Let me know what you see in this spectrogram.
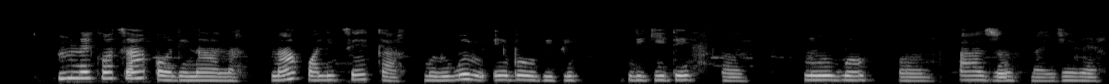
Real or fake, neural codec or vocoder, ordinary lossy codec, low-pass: real; none; none; 5.4 kHz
